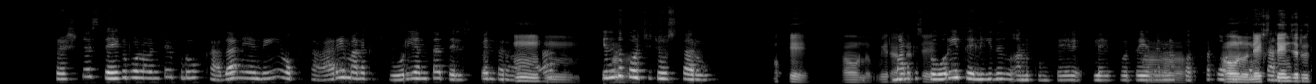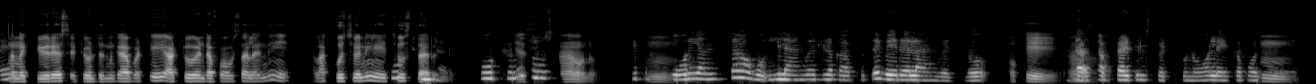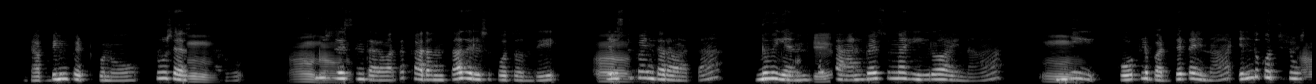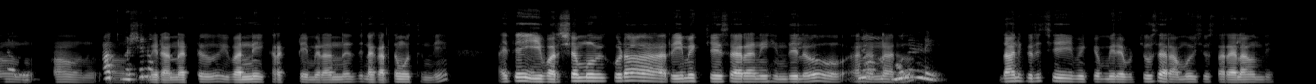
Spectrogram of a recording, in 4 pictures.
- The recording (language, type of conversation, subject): Telugu, podcast, రీమేకుల గురించి మీ అభిప్రాయం ఏమిటి?
- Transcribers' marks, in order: static; in English: "ఫ్రెష్నెస్"; in English: "స్టోరీ"; other background noise; in English: "స్టోరీ"; in English: "కాన్సెప్ట్"; in English: "నెక్స్ట్"; in English: "క్యూరియాసిటీ"; in English: "టూ అండ్ హాల్ఫ్ అవర్స్"; in English: "యెస్"; in English: "స్టోరీ"; in English: "లాంగ్వేజ్‌లో"; in English: "లాంగ్వేజ్‌లో"; in English: "సబ్టైటిల్స్"; in English: "డబ్బింగ్"; in English: "ఫ్యాన్"; in English: "హీరో"; in English: "మూవీ"; in English: "రీమేక్"; in English: "మూవీ"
